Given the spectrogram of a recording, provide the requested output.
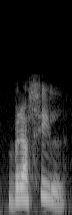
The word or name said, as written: brasil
